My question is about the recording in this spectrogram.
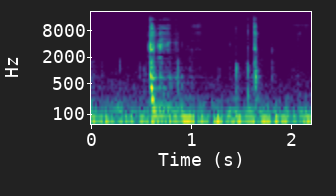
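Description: Faint handling clicks from a scoped rifle being lowered onto a tripod, with two sharper clicks about half a second and a second and a half in.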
